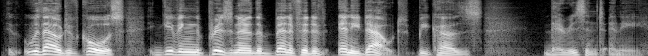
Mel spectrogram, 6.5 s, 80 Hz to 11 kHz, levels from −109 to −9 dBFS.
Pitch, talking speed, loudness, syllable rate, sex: 125 Hz, 140 wpm, -17 LUFS, 5.6 syllables/s, male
